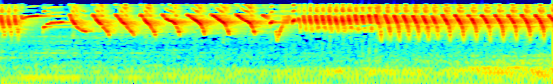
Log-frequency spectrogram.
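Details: Song of a canary offered as a lure for young canaries learning to sing: a run of about ten downward-sliding chirps, then a very rapid, tightly packed high trill that continues to the end.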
